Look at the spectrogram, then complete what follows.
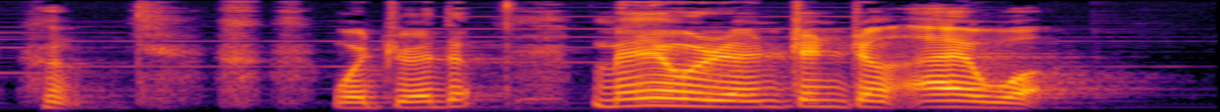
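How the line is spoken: Crying. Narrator (Chinese): 玻璃哭了起来

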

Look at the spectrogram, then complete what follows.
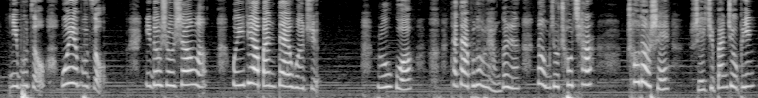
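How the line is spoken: Anxious, crying. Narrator (Chinese): 他急得哭起来

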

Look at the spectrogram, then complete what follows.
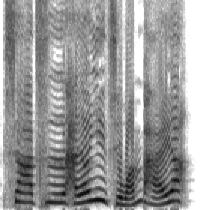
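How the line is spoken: Shouting through cupped hands. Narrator (Chinese): 元宝突然把双手弯成喇叭状，大声说

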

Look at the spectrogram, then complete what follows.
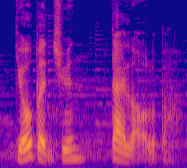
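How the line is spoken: Cool, detached. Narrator (Chinese): 一个清冷的声音却突然淡淡的响起

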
